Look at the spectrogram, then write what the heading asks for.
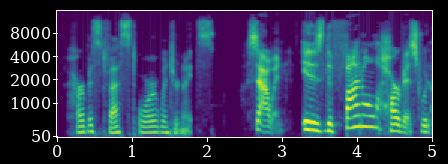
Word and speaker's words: Samhain: year off with my personal favorite, which is Samhain. And you may, if you're just looking at the spelling on that, it's Samhain, but the pronunciation is Samhain, and it runs from October 31st to November 1st.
